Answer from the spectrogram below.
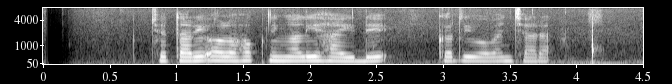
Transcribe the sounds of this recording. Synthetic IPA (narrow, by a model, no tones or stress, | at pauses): t͡ʃut̪aɾiɔlɔɦɔkniŋaliɦaidɛkɨrdiwawaɲt͡ʃaɾa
